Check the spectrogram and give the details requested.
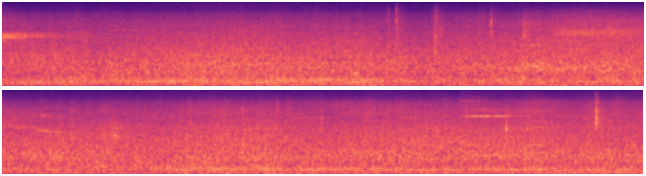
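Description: Electric train rumbling as it approaches along the track through the covered station, a steady, even rumble with a faint low hum and a few light clicks.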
